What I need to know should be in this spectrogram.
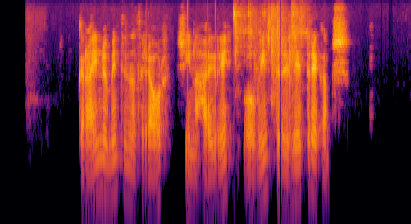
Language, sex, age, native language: Icelandic, male, 40-49, Icelandic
